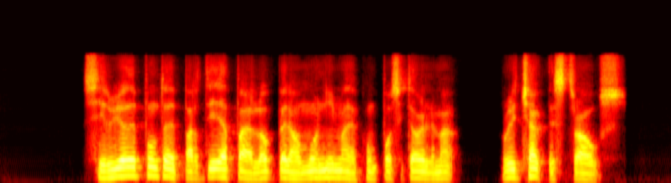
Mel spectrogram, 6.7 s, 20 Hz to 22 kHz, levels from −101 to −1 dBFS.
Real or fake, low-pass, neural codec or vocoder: fake; 7.2 kHz; codec, 16 kHz, 0.7 kbps, FocalCodec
